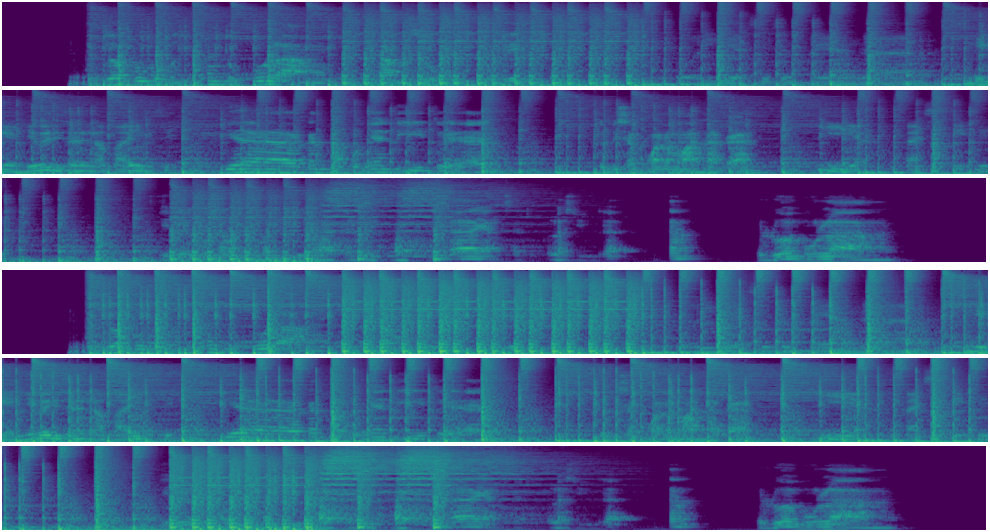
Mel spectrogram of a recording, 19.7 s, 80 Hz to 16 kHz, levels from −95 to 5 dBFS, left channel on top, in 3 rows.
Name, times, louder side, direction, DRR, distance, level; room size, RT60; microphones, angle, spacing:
voice 1, 0.6-2.2 2.5-3.8 8.1-9.9 10.6-11.6 14.2-17.3 17.6-17.8 18.2-19.1, left 1 dB, 10° left, 0.6 m, -42 dB
sound 1, 0.6-16.5, right 7 dB, 85° right, 0.3 m, -32 dB
voice 2, 4.5-6.1 6.4-8.1 12.0-13.2, right 2 dB, 50° right, 0.8 m, -42 dB
3.9 x 3.1 x 2.3 m
head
